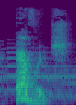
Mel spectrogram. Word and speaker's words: average: Então, apesar dessa palavra aqui ser age, a pronúncia, né? Nessas outras, você não vai pronunciar como age, você vai pronunciar como se fosse um i curtinho.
